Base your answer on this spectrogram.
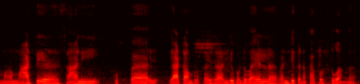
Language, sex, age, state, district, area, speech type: Tamil, female, 60+, Tamil Nadu, Thanjavur, rural, spontaneous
